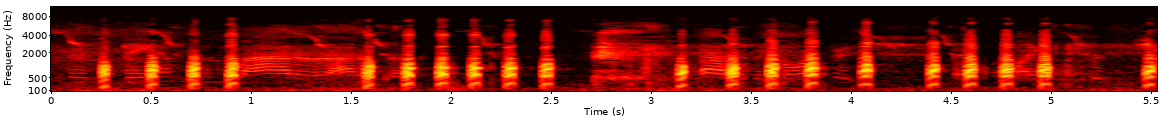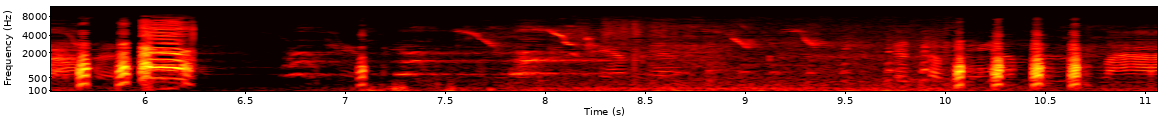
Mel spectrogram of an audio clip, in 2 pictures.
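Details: A chicken talking back to its owner with a quick series of short, sharp clucks, mixed with a woman's voice and drawn-out vocal sounds, then a loud harsh burst, a silent gap, and more clucking.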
